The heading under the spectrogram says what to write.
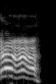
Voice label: Pain; Wizard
